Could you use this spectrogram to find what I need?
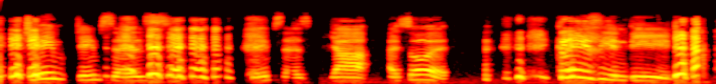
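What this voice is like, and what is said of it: Put-on Irish accent sounding Jamaican. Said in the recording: “Irish accent ... Lucky Charms accent ... Is that the Jamaican Irish accent? ... Jamaican.”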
